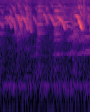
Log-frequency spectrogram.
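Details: Aseel chicken: a run of thin, high-pitched peeps, each sliding downward, overlapping one another at a quick pace over a steady low mechanical hum.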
